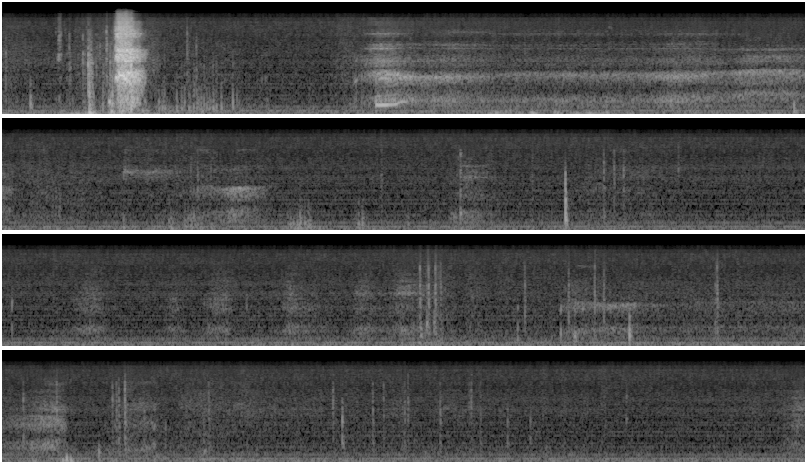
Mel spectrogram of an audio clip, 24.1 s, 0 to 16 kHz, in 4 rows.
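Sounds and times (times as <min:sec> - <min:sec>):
wheezy breathing: 0:02.6 - 0:06.2, 0:12.5 - 0:15.4, 0:16.2 - 0:19.4.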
